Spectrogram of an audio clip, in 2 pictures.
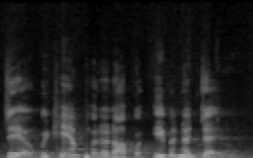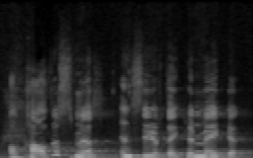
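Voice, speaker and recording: A woman's voice: sits high, animated, normal speed. Woman playing a patient housewife in a reverberant hall. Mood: patient, coaxing. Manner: polite, coaxing. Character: patient, gently persuasive 1940s housewife and mother. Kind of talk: amateur radio-play acting of a 1940s comedy. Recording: reverberant hall, faint background noise.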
